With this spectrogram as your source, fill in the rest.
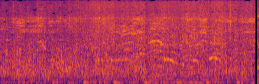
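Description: Motorboats running at Playa Las Palmeras beach in Mara, Zulia, Venezuela, a steady low engine drone with surf and wind noise mixed in, close and continuous, with people talking over it.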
